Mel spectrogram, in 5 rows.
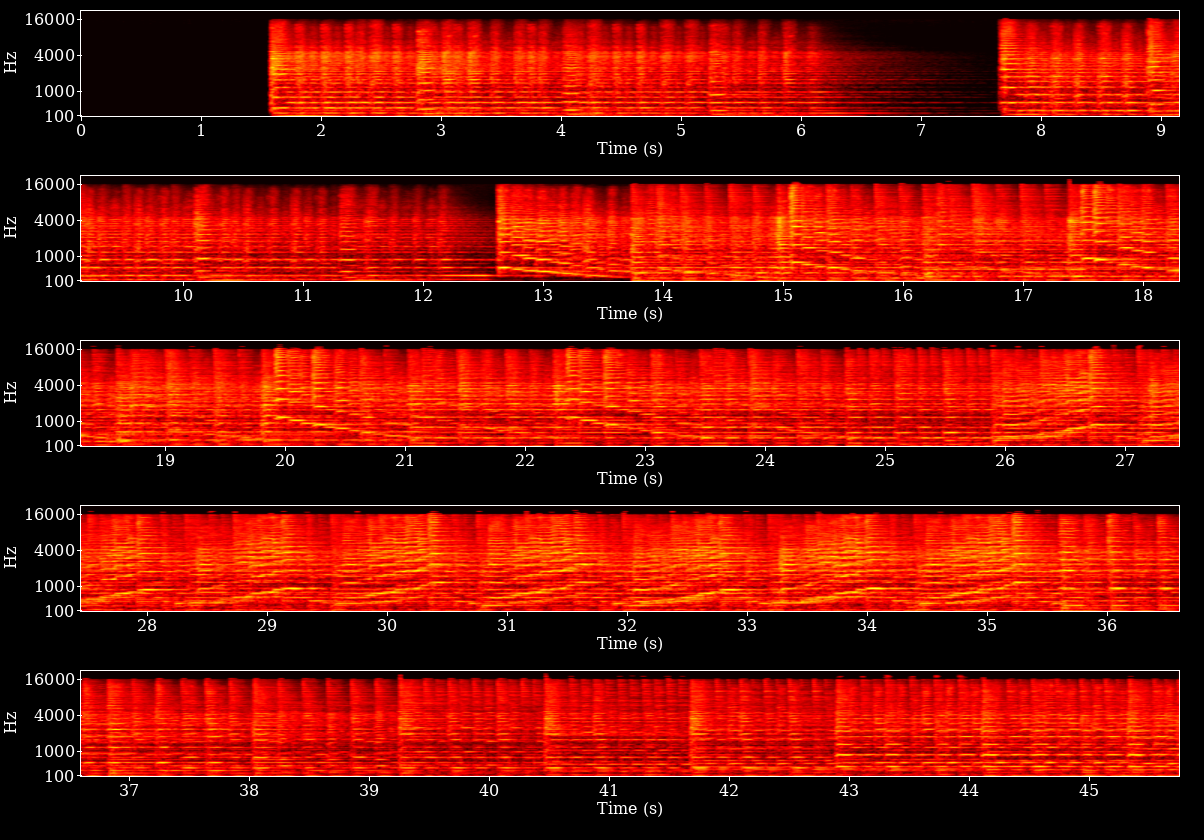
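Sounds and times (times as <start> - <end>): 
solo violin in orchestra playing presto: 1.6 - 45.7
harpsichord in orchestra playing presto: 13.8 - 45.7.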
